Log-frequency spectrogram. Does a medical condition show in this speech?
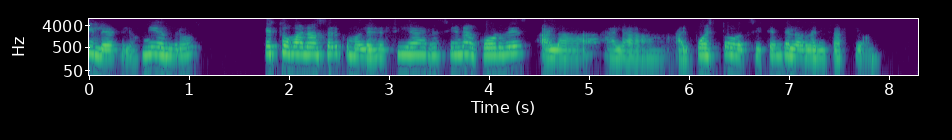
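No.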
